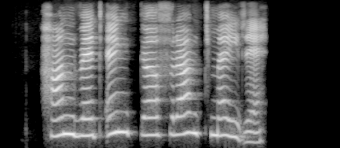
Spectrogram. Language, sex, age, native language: Icelandic, female, 7, Icelandic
